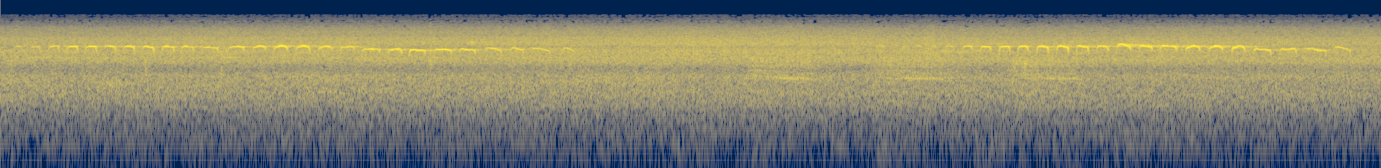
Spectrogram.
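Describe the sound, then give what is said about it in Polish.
An unusual willow warbler song recorded in Reagan Park: two clear bouts of rapid, evenly repeated high notes, each lasting a few seconds with a pause between, sung alone against a soft hiss of outdoor background. “A teraz głos, który ja nagrałem w parku Reagana wraz ze zdjęciem tego dziwnego piecuszka.”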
